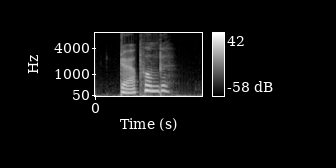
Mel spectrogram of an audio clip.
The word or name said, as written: dørpumpe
